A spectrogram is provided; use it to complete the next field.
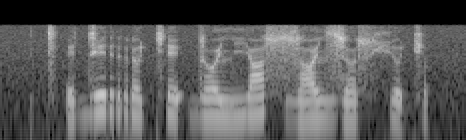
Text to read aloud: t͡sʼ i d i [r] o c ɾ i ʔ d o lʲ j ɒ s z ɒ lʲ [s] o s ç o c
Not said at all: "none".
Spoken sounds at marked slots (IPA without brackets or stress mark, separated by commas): r, z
